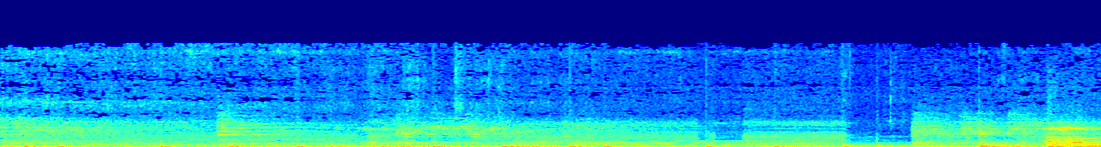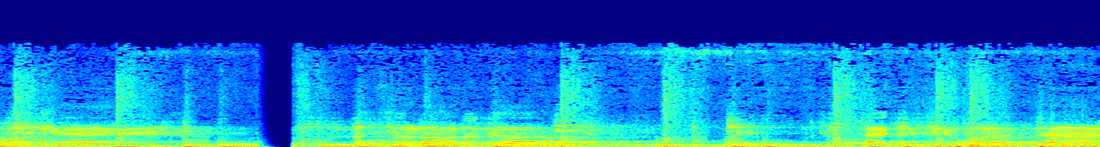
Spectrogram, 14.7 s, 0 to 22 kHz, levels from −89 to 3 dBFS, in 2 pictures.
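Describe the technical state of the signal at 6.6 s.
At 6.6 s the signal is intact, with no dropout, clipping, glitch or other fault audible at that point.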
